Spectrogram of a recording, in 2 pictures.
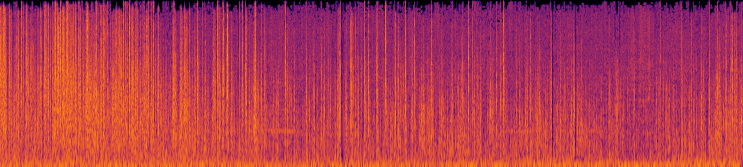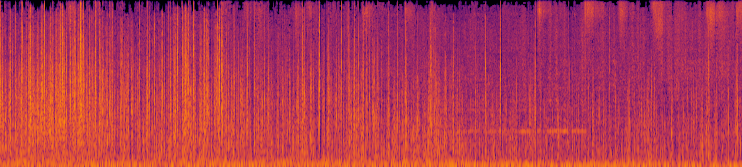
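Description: Express passenger train running at speed, heard from an open coach doorway: a steady rumble of wheels and coach with wind buffeting the microphone.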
